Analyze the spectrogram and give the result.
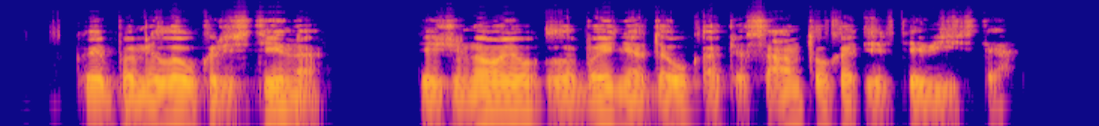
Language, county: Lithuanian, Vilnius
